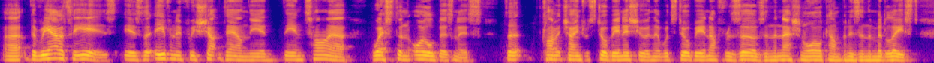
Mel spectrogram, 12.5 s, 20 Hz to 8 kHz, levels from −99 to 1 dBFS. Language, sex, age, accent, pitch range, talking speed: English, male, 40-59, British, 120-135 Hz, 195 wpm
